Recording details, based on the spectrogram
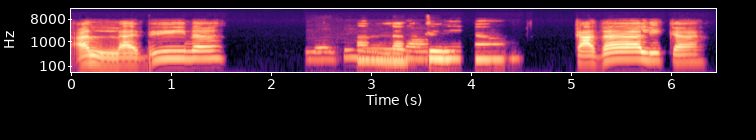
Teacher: দায়ের মতো উচ্চারণ হবে, কিন্তু জিভটা একটু বের করে আনতে হবে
